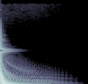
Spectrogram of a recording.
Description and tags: Just some hand-made analog modular kick drums
Kick, Modular, Synth, Analog, Recording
